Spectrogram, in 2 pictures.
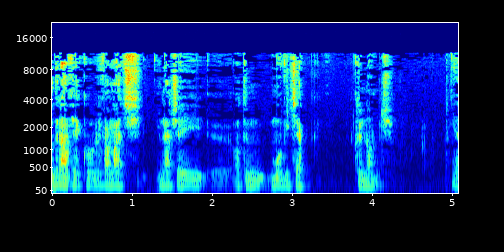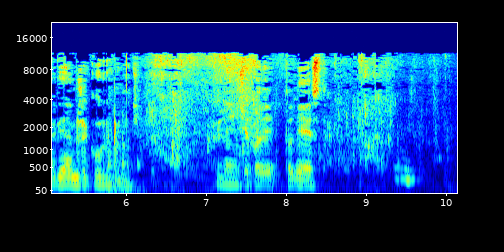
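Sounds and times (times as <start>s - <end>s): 
speech: 0.0s - 4.3s, 4.9s - 9.8s
water running from a tap: 6.1s - 10.0s.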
